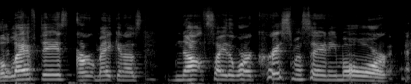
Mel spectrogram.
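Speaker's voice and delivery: very loud TV pundit-style voice. Teasing the other speaker by sounding like a Republican woman on Fox News. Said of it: "sounded like a Republican woman on Fox News, being like".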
